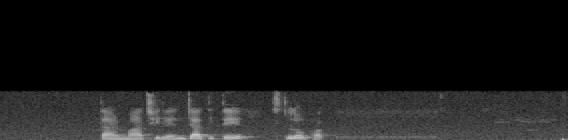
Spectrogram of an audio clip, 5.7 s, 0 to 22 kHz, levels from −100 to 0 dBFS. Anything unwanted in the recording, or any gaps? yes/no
no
